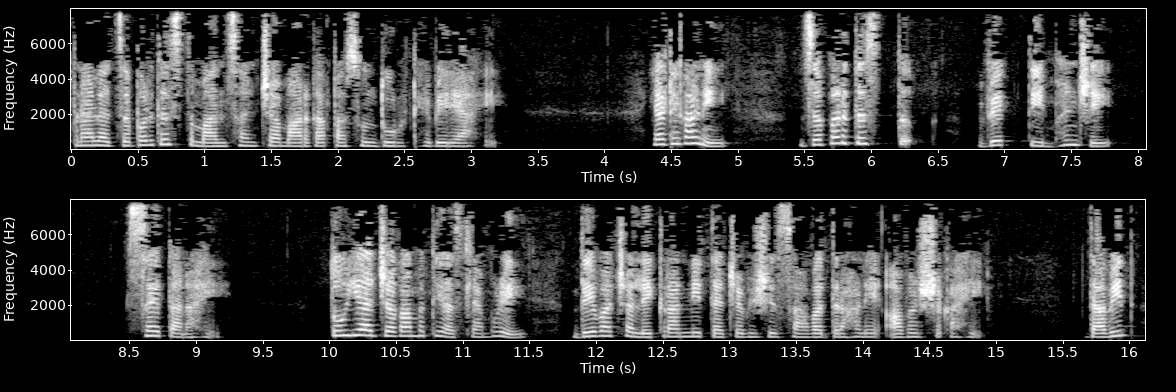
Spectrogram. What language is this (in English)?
Marathi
